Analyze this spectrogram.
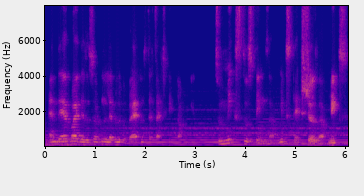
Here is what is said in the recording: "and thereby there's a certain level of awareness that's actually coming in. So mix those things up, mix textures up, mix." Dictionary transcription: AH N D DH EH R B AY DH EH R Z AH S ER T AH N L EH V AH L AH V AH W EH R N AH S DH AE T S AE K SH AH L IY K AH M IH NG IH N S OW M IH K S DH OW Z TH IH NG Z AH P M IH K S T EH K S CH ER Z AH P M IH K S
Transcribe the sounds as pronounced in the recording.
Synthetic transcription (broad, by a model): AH N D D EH R B AY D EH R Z AH S ER T AH N L EH V AH L AH V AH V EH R AH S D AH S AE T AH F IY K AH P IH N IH S OW M IH K S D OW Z T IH NG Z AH M IH K S T EH K S CH ER Z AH M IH K S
